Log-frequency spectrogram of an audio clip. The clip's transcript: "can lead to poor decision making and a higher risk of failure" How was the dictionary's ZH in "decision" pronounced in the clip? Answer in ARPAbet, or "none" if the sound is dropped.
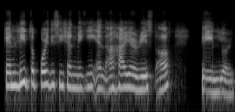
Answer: SH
